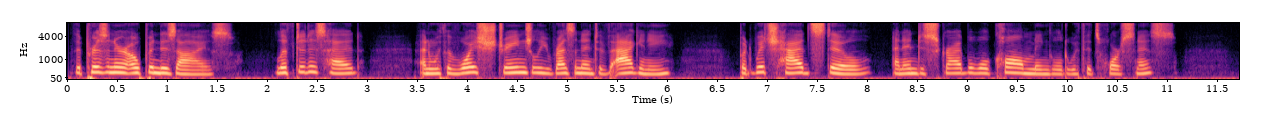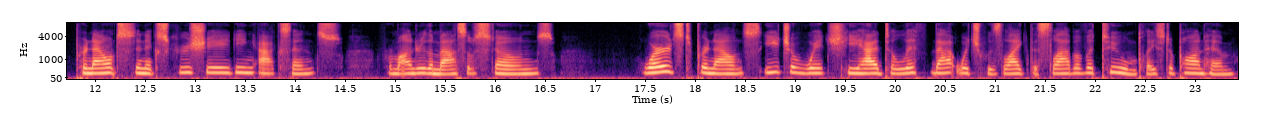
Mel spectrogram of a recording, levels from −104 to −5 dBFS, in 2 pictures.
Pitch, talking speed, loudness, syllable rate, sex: 220 Hz, 150 wpm, -20 LUFS, 4.6 syllables/s, female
